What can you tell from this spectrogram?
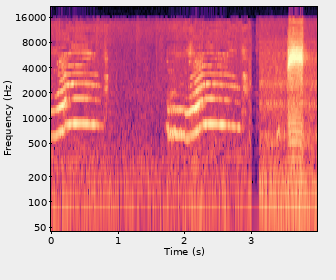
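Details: A cat meows twice, each a drawn-out call that bends upward then levels off, followed by a brief sharp noise; low background hum.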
